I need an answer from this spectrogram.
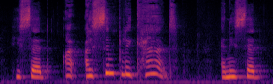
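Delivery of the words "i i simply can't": high, stammered refusal; apologetic refusal. A narrator's reading. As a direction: falter as a reluctant child. Timid chick refuses meat.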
